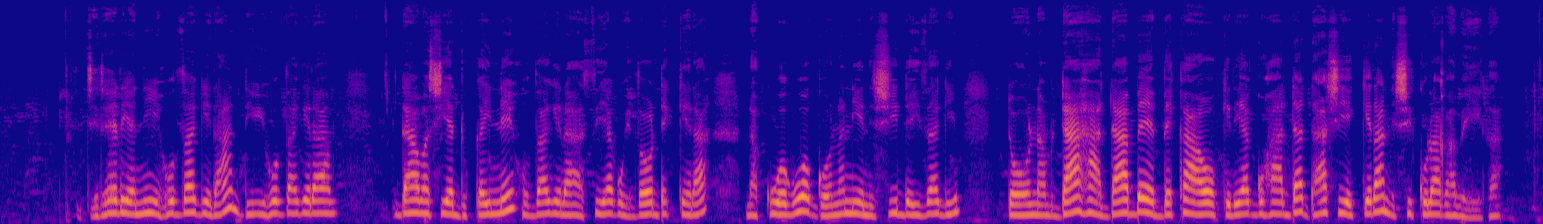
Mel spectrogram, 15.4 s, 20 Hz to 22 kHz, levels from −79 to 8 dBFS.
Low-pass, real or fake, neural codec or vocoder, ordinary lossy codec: none; real; none; none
